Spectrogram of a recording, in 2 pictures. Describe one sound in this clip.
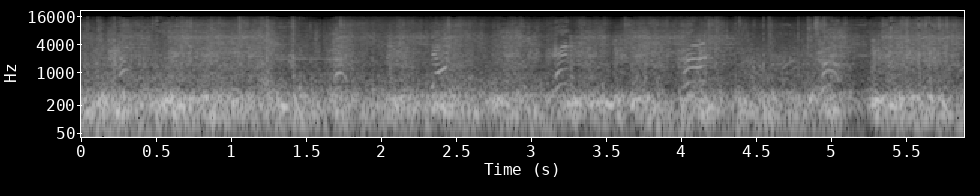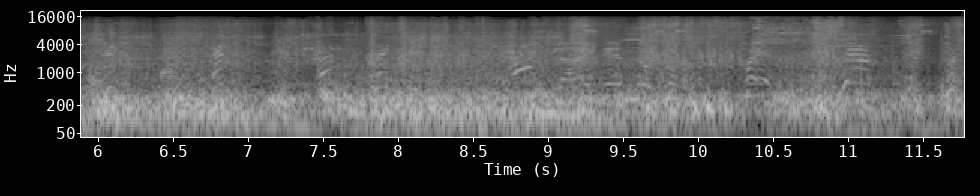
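Fast sword slashes and impacts clash again and again.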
